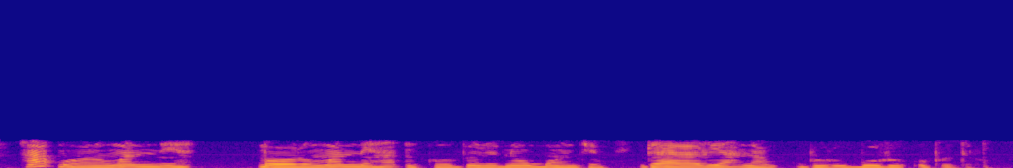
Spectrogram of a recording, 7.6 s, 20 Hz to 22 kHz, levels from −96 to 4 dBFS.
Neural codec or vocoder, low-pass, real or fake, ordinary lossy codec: none; 3.6 kHz; real; none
